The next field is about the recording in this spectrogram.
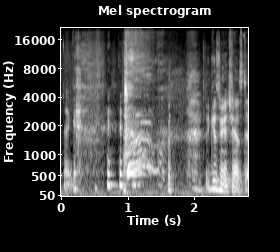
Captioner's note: both laugh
